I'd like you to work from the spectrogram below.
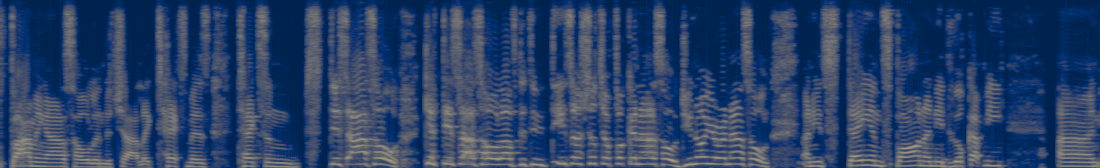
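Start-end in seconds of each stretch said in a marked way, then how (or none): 3.3-7.7 mock angry player. Retelling an angry player's chat insults.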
